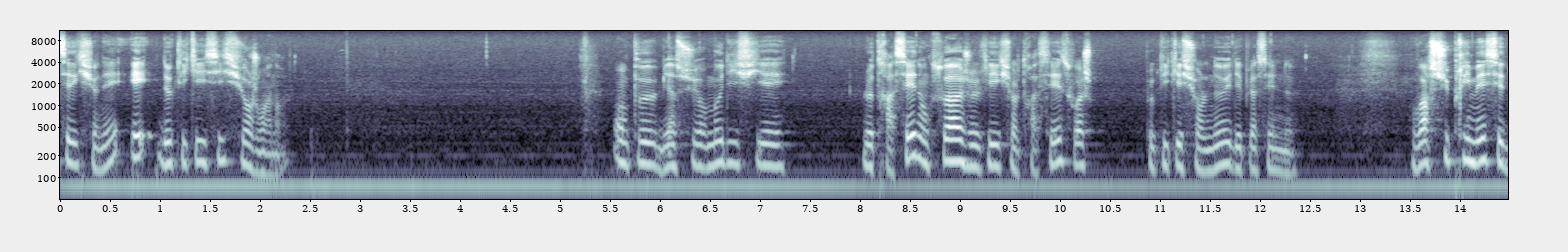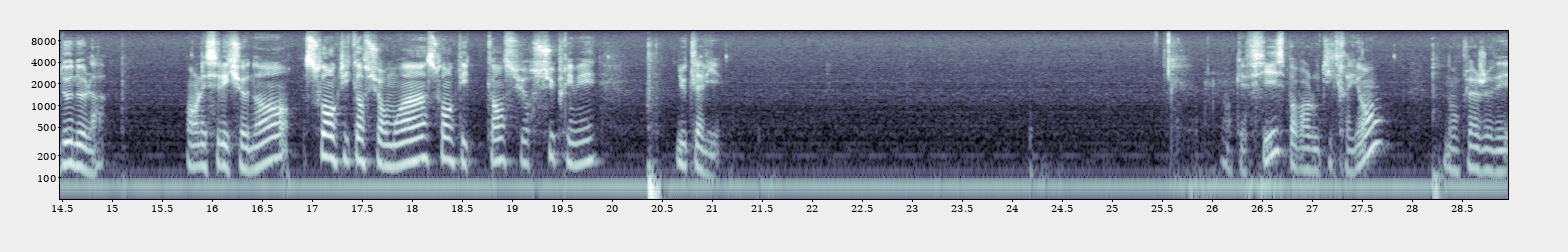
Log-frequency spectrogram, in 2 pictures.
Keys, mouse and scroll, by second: 2.2 click, 4.3 click, 6.7-8.3 drag, 8.8 click, 10.6-13.0 drag, 13.3 click, 16.5 click, 20.5 Delete, 22.5 click, 23.6 click, 25.1 click, 26.5 F6.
